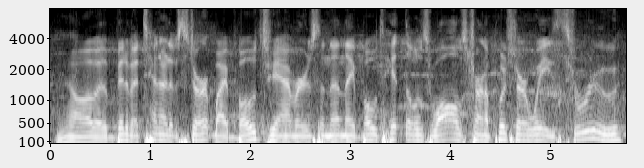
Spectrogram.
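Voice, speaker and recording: A man calling a junior roller derby game as play-by-play commentator, talking quickly with lots of "uh" fillers. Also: mid-range voice, fairly even intonation, background noise. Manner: fast, filler-heavy, self-described caffeinated. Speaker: sports commentator.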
